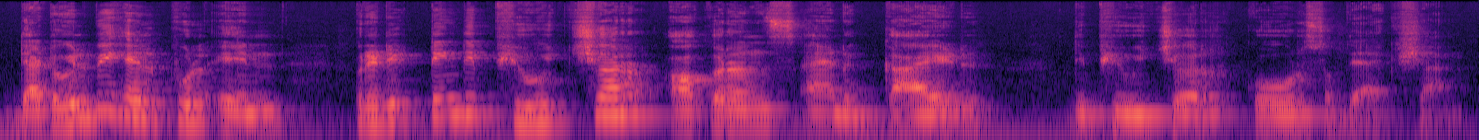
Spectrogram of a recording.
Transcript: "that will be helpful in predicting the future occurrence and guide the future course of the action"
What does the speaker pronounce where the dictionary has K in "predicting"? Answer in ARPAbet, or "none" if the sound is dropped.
K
